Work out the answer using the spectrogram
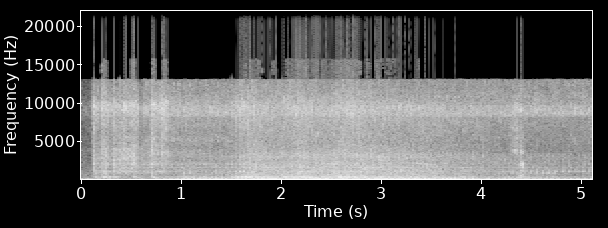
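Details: Honda Beat FI scooter after a starter fix, following a squeak heard after starting: brief crank, clean catch and even idle with no squeak; starter engagement is normal again.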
